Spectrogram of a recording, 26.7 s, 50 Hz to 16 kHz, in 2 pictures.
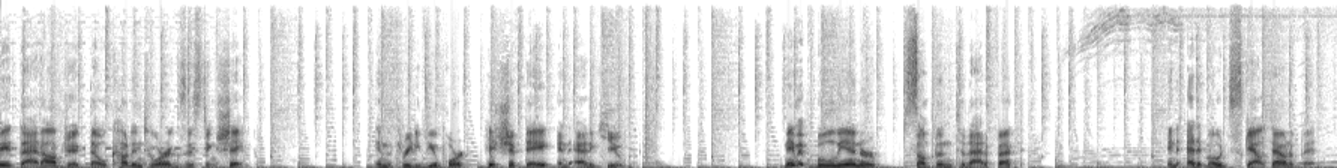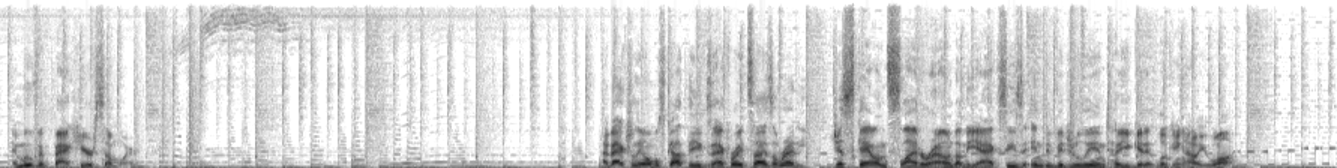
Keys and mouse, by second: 4.0-4.5 middle drag, 4.7 shift+a, 6.6-13.5 drag, 7.7 middle click, 9.3 o, 11.4 KP_1, 11.4 KP_3, 11.5 Tab, 12.4 s, 13.5-15.3 middle drag, 13.5 g, 15.3 g, 20.1-23.0 middle drag, 21.4 g, 23.3-26.7 middle drag, 25.6 Tab.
